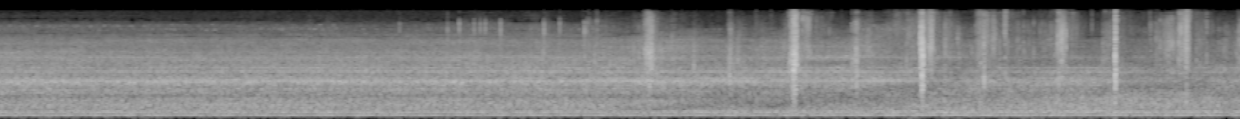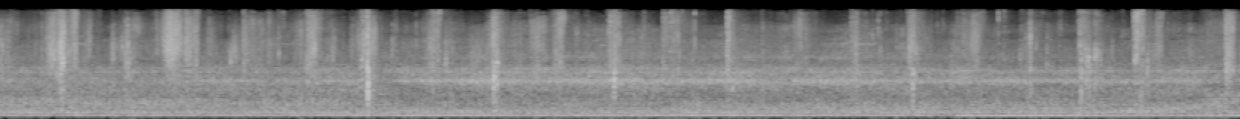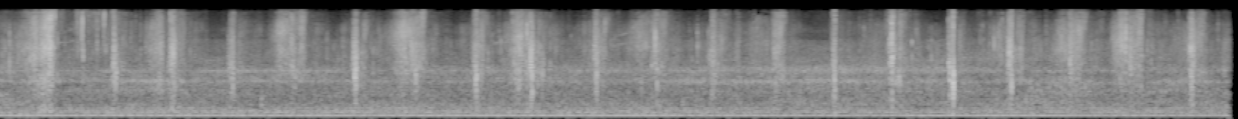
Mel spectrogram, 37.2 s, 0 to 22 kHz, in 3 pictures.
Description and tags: The sound of me somewhat casually walking on some gravel while wearing sandals.
Recorded in Winter Park, Colorado, United States of America, on Wednesday, July 17, 2013 by Austin Jackson on an iPod 5th generation using "Voice Memos."
An isolated sample of the bus in the background is at the beginning of the sound.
